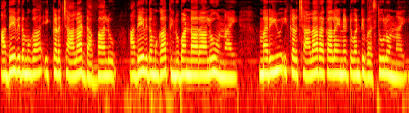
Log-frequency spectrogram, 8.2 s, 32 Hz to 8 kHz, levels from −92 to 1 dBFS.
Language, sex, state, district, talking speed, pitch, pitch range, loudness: Telugu, female, Andhra Pradesh, Krishna, 125 wpm, 220 Hz, 205-230 Hz, -17 LUFS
